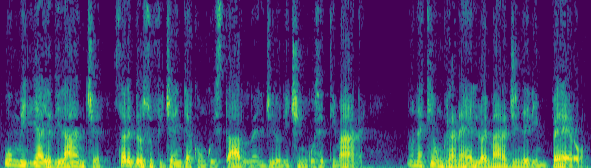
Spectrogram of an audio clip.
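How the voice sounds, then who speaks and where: A man voicing a hot-tempered young prince who shouts and rants. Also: fairly low pitch, big pitch swings, brisk, breathy edge, voice pushed up, full character voice. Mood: furious. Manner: shouting, ranting.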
